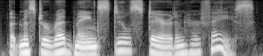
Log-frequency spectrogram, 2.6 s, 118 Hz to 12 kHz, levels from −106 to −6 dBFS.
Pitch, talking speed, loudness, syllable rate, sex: 150 Hz, 180 wpm, -17 LUFS, 4.2 syllables/s, female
